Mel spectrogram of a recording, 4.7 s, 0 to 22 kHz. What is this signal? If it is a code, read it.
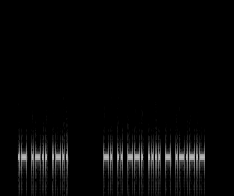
Morse code, heard as a keyed tone, about 36 wpm, 700 Hz. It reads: ALL NIGHT.
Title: 3x Word-Spacing - Sentences from Top 300 Words - 35wpm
